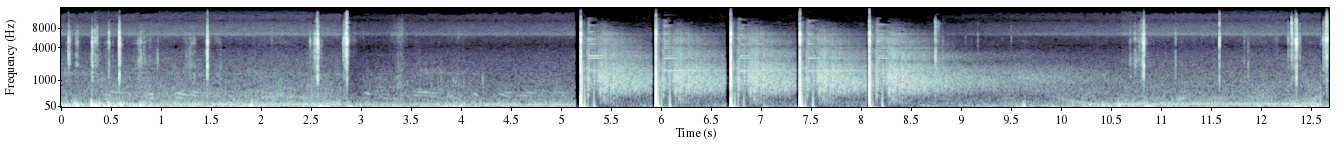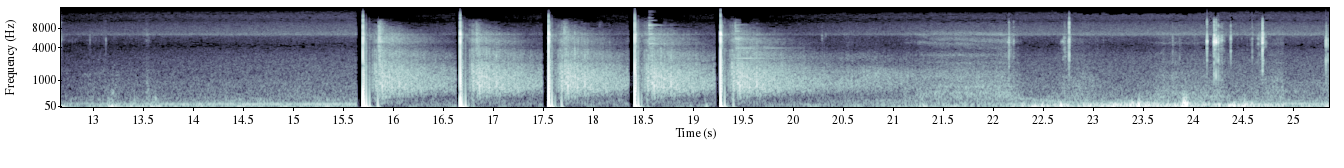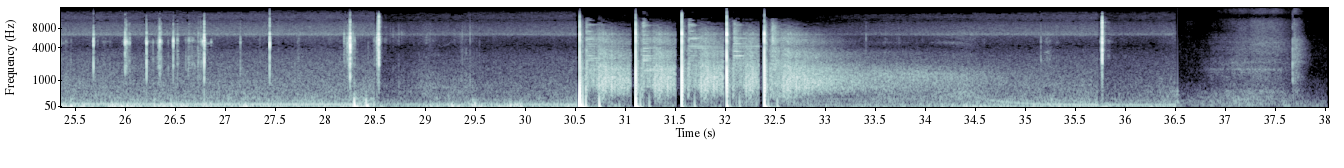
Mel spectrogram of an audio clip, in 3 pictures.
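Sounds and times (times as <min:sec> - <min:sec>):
small metallic clicks: 0:00.0 - 0:01.7, 0:02.4 - 0:03.0, 0:10.6 - 0:13.2, 0:23.7 - 0:29.5
pistol shots with ringing tail: 0:05.2 - 0:09.9, 0:15.7 - 0:21.0, 0:30.6 - 0:34.0.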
